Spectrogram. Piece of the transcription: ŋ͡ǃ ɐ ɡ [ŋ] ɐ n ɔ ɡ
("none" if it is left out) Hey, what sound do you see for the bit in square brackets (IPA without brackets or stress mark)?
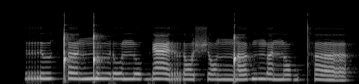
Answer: ŋ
